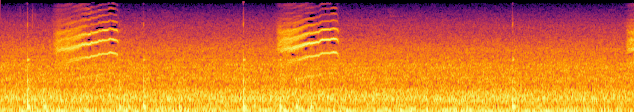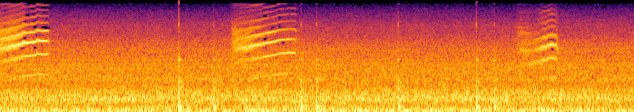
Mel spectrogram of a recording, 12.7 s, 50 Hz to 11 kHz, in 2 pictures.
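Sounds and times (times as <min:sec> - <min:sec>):
continuous low background rumble: 0:00.0 - 0:12.6
spotted towhee mewing: 0:00.3 - 0:01.6, 0:02.4 - 0:03.5, 0:06.2 - 0:06.9, 0:08.2 - 0:09.7, 0:11.1 - 0:12.1.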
